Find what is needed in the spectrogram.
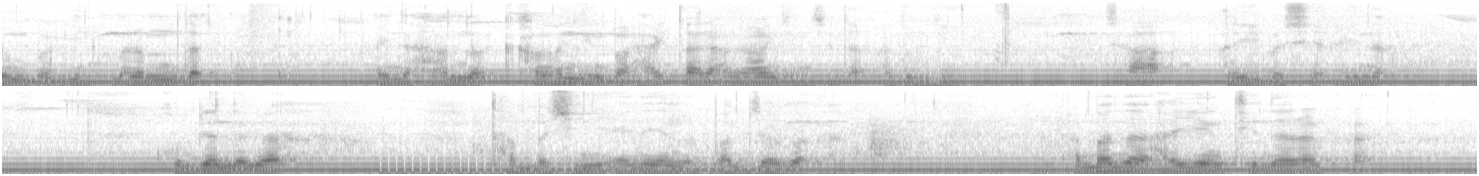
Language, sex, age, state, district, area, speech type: Manipuri, male, 60+, Manipur, Imphal East, urban, spontaneous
